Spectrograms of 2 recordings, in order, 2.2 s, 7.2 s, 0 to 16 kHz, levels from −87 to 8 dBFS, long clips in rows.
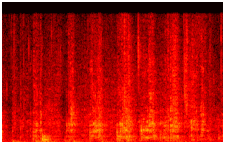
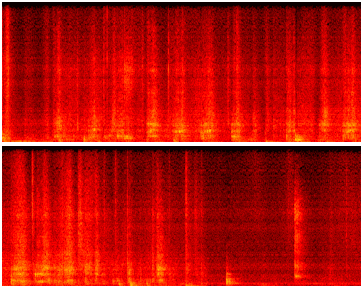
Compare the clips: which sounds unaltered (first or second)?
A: first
